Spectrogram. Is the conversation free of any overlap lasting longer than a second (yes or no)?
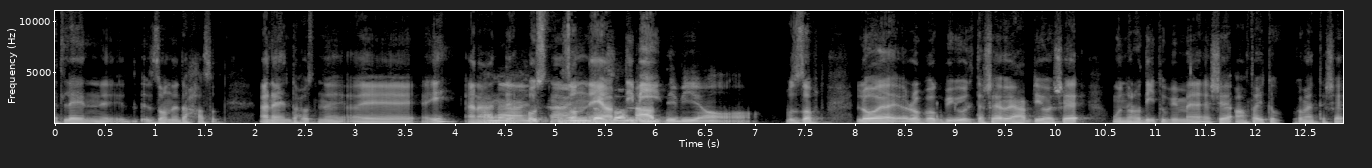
no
